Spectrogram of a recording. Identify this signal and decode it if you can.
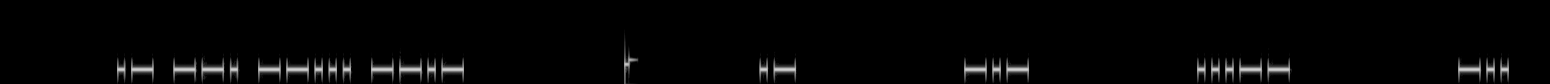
Morse code, heard as a keyed tone, about 17 wpm, spaced as for 7 wpm, 700 Hz. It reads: AG7Q AK3D
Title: USA Call Signs - 4 Characters - 8x Character Spacing - 17wpm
